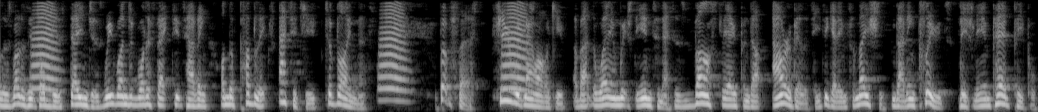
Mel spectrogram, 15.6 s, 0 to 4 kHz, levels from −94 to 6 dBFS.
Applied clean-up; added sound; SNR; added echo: classical method WPE with log-MMSE.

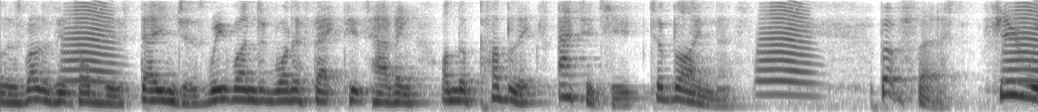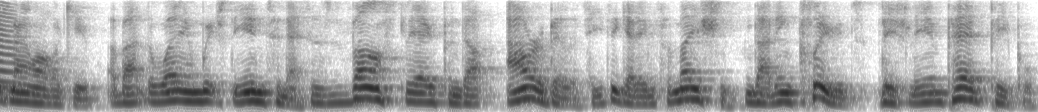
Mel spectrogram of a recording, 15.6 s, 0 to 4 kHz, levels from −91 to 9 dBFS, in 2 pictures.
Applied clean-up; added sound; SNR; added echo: none; Brass instrument; 8 dB; reverberation time 0.4 s.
